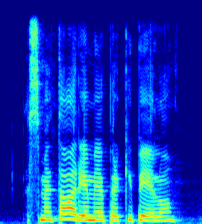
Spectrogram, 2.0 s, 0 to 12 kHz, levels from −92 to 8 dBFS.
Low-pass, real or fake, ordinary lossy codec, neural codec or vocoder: 10.8 kHz; real; none; none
